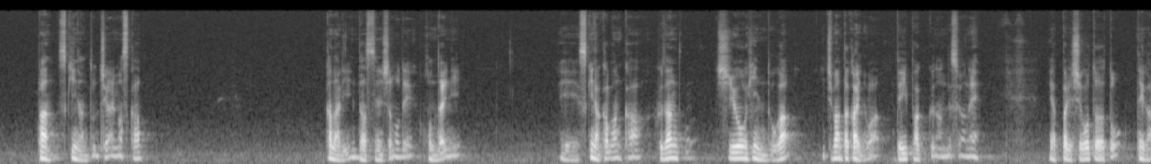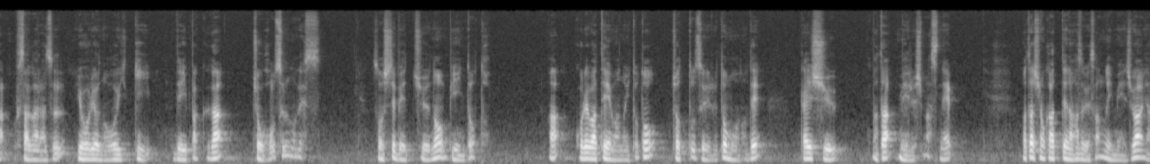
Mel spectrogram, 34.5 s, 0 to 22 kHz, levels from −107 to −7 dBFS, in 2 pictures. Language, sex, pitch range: Japanese, male, 120-170 Hz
